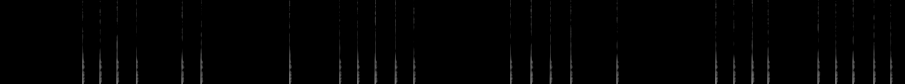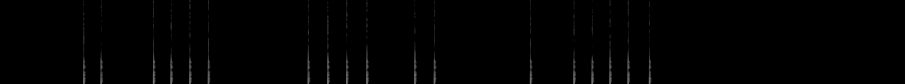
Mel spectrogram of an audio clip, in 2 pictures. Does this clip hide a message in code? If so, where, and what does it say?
Yes: tap code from 0.8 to 15.6 s, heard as knocks on wood, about 5 knocks a second. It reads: REQUIRE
